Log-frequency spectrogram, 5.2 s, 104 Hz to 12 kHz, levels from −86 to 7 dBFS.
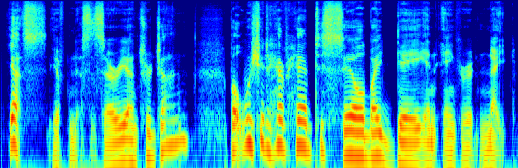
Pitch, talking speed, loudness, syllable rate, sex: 120 Hz, 210 wpm, -18 LUFS, 5.3 syllables/s, male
